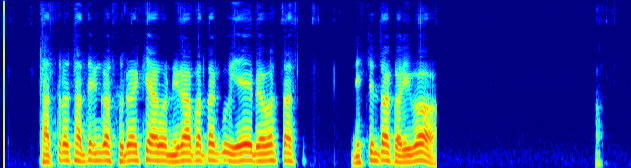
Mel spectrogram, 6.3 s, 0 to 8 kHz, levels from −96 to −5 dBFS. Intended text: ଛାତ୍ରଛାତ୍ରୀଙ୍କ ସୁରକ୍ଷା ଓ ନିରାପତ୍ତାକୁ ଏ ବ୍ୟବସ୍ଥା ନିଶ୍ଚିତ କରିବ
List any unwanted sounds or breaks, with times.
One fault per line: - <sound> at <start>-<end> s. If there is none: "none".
none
